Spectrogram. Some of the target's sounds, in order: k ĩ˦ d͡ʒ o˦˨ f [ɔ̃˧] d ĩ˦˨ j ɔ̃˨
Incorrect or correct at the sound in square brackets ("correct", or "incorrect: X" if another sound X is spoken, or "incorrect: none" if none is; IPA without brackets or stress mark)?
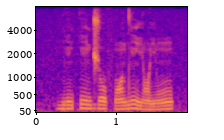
incorrect: ɔ̃˨˦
